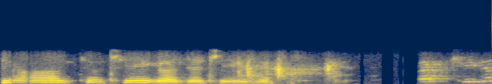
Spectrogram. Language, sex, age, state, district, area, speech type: Bengali, female, 45-60, West Bengal, Darjeeling, urban, conversation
